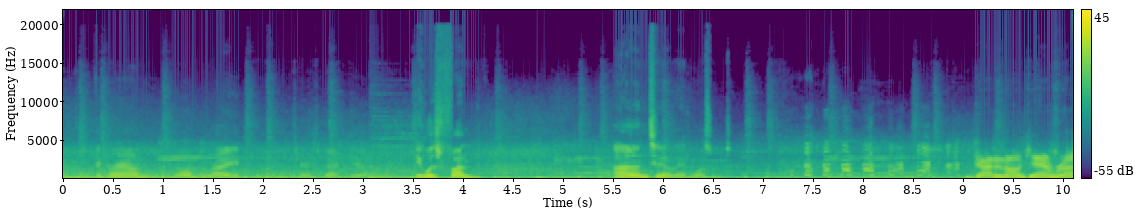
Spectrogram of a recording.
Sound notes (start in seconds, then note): 7.3 laughing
